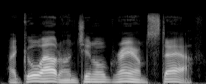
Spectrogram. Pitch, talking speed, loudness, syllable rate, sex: 110 Hz, 205 wpm, -16 LUFS, 5.3 syllables/s, male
